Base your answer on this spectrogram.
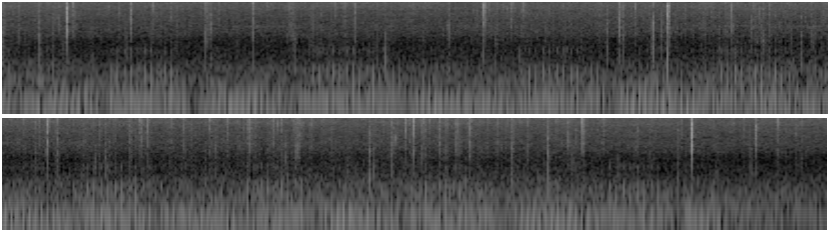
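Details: Relaxing fireside purring of a domestic cat: a buzzing low vibration in even inhale-exhale waves, accompanied by intermittent sharp crackles of a fireplace.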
